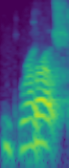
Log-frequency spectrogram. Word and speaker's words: brooch: So brooch has a silent O because it actually, or I guess, whatever. It's still pronounced brooch despite spelling. See, rhymes with coach.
